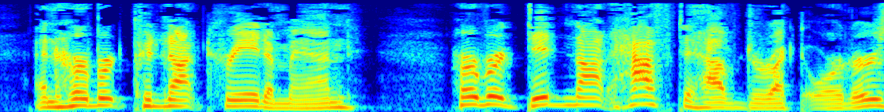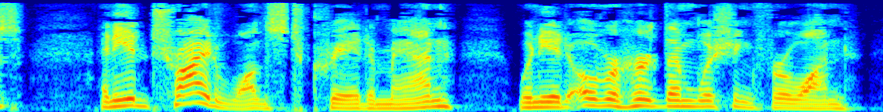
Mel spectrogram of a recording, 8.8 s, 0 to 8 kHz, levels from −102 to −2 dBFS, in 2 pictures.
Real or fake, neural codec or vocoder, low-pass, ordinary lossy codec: real; none; 7.2 kHz; MP3, 32 kbps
